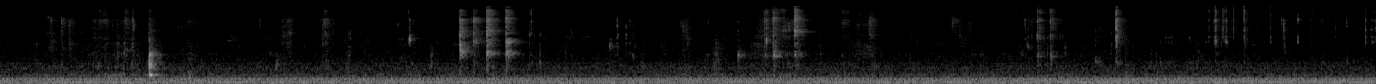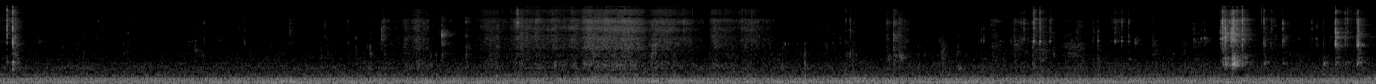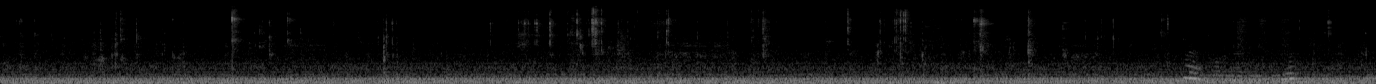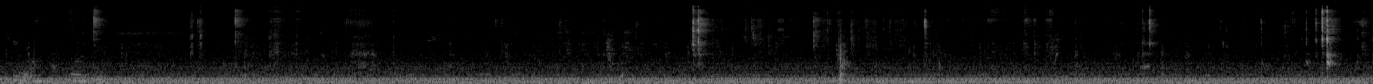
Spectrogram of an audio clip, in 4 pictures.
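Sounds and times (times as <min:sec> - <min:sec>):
steady low hum: 0:00.0 - 0:55.0
person biting and chewing: 0:02.5 - 0:30.6, 0:43.0 - 0:55.0.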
